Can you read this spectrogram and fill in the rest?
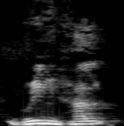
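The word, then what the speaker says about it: Greenhalgh: Trisha Greenhall es como se pronuncia y lo pondremos ahí para se llama How to Read a Paper.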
